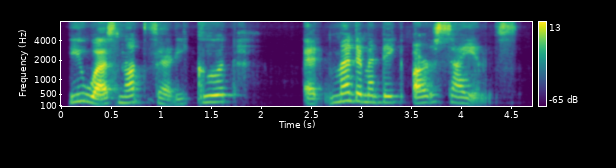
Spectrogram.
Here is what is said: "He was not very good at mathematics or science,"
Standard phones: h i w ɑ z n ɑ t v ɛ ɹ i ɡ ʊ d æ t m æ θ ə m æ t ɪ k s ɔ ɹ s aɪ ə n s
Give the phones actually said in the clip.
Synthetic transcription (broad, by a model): h i w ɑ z n ɑ t v ɛ ɹ i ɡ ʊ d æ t m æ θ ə m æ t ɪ k ɔ ɹ s aɪ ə n s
